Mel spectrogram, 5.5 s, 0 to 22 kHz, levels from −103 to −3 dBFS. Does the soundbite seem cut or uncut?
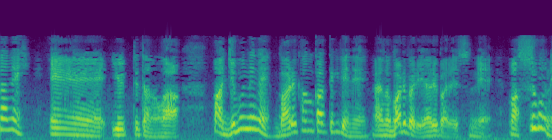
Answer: uncut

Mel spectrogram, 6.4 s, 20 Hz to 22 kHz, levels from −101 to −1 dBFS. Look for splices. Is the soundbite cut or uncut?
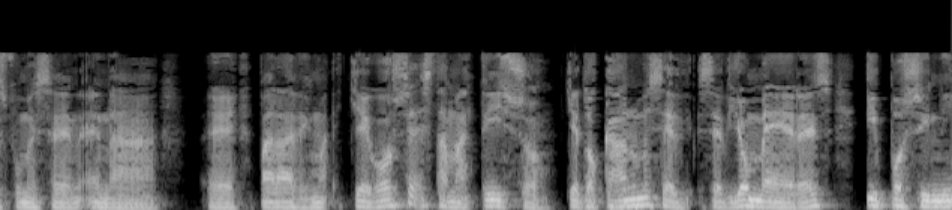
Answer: uncut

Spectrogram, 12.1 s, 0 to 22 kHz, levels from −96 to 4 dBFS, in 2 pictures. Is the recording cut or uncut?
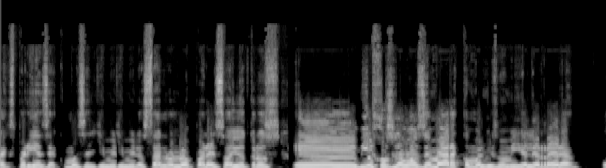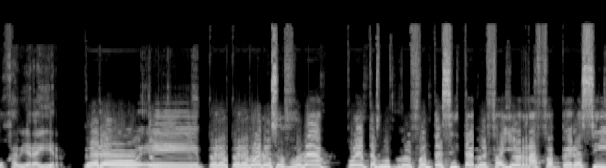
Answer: cut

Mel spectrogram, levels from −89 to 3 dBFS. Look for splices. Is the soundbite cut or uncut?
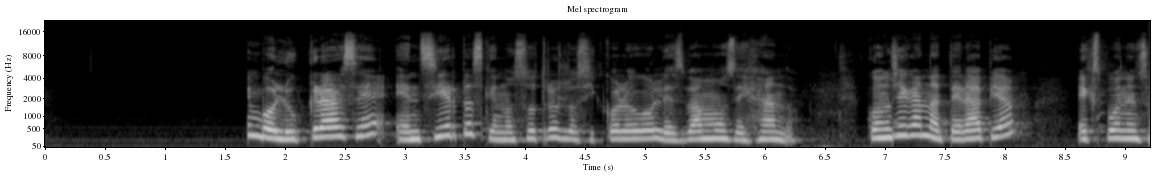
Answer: cut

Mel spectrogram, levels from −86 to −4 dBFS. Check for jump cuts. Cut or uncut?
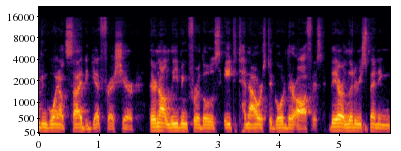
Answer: cut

